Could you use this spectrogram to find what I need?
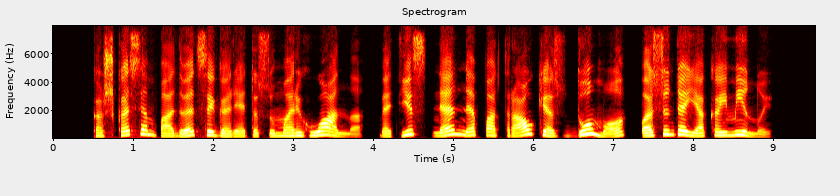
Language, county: Lithuanian, Utena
